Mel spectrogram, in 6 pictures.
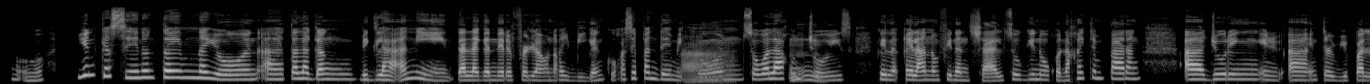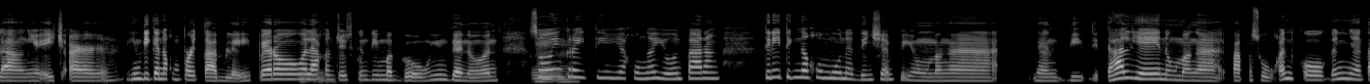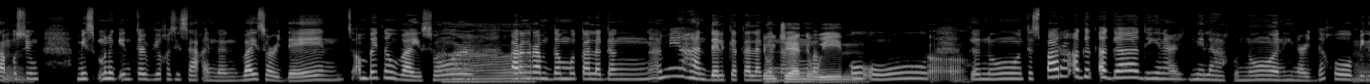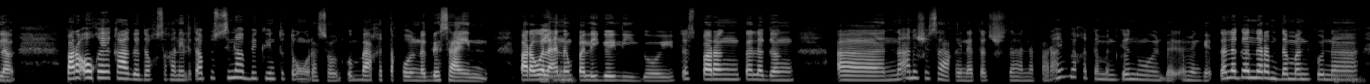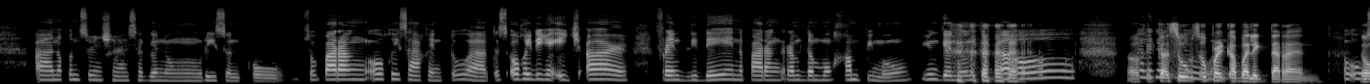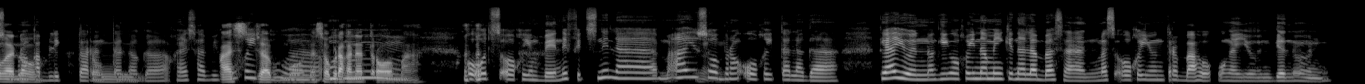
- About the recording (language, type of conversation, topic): Filipino, podcast, Paano mo pinapasiya kung aalis ka na ba sa trabaho o magpapatuloy ka pa?
- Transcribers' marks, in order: in English: "criteria"; drawn out: "Ah"; laugh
